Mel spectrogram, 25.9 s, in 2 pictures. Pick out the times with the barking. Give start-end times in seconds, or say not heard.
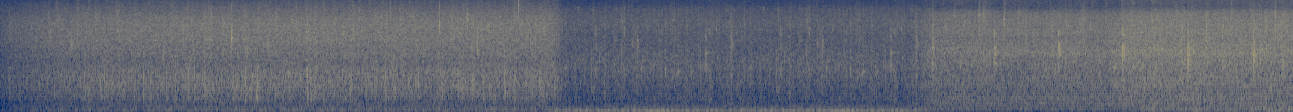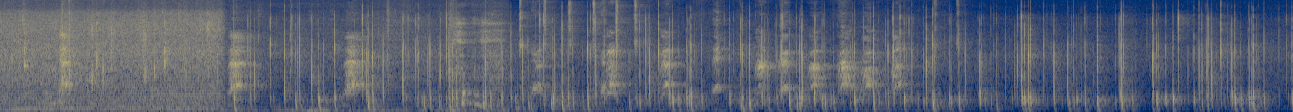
12.6-22.6.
